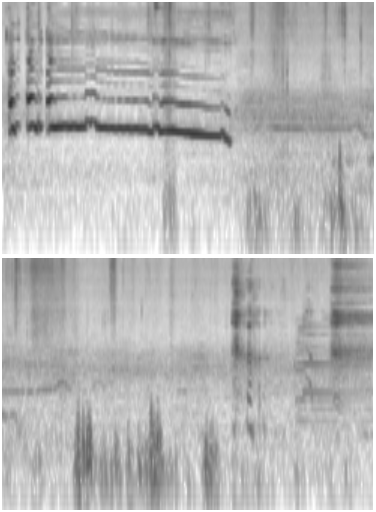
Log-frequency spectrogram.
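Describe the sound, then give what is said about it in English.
Human voices imitate howling outdoors from a balcony in Boulder. One loud, wavering howl is sustained for about three seconds, then fainter, thinner howls carry on over a rough background noise. “people in Boulder are going outside and howling.”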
